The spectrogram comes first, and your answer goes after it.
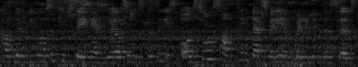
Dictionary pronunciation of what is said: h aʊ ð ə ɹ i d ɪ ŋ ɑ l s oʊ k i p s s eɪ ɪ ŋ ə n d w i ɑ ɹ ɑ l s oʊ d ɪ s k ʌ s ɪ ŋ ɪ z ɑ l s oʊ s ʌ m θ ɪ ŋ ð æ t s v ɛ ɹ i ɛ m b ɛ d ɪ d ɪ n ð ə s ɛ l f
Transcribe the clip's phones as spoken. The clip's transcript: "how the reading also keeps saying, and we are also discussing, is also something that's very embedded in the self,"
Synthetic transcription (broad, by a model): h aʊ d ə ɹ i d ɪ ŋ ɑ l s oʊ k i p s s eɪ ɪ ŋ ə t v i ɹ ɑ l s oʊ d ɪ s k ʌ s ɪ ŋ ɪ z ɑ l s oʊ s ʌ m t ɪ ŋ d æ t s v ɛ ɹ i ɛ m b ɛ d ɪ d ɪ n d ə s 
